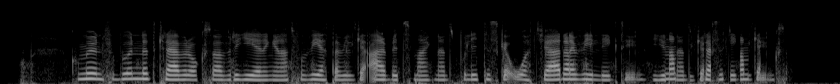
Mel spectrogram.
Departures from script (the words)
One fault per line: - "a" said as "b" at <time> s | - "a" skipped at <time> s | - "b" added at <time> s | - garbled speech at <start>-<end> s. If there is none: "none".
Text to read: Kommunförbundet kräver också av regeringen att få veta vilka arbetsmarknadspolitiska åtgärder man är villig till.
- "man" skipped at 5.7 s
- garbled speech at 6.5-7.9 s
